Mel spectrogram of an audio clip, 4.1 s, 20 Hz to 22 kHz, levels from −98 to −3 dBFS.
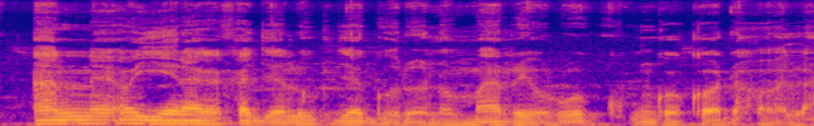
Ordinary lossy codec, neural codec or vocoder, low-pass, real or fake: none; none; none; real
